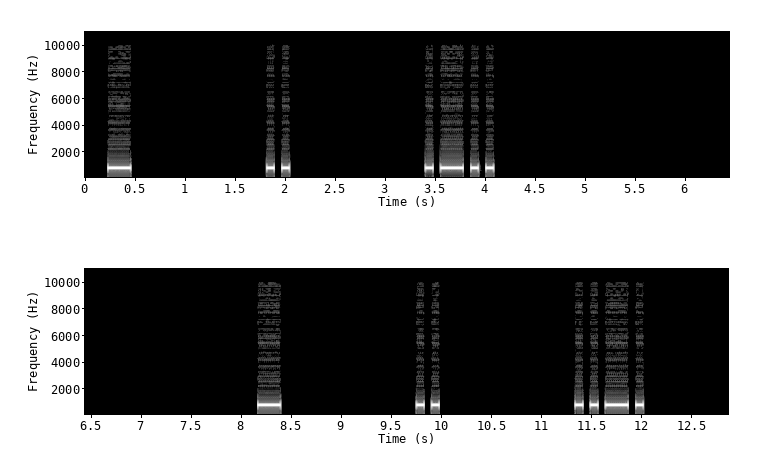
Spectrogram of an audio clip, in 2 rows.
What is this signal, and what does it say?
Morse code, heard as a keyed tone, about 16 wpm, spaced as for 5 wpm, 800 Hz. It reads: TIL TIF
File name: Spaced Alphas / Spaced Alphas mp3s / Ts sp @10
